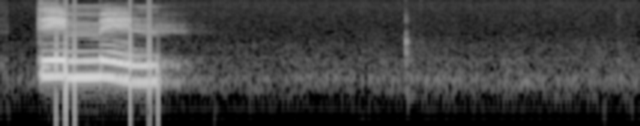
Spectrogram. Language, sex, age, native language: Icelandic, male, 10, Icelandic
